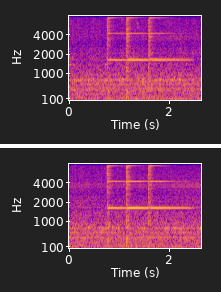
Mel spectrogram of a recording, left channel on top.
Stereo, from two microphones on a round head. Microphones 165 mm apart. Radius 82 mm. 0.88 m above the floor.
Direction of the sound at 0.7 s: 25° right (ahead or behind).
